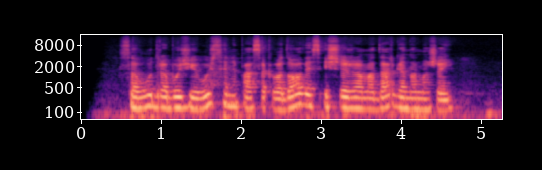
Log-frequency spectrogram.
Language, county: Lithuanian, Klaipėda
